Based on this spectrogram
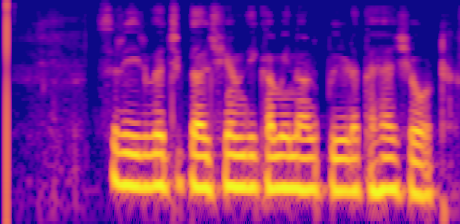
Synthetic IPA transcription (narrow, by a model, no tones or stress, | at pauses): səɾiːɾʋɪt͡ʃkɛlʃɪjəmd̪iːkəmĩːnaːlpiːɽt̪ɦɛːʃoːʈ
